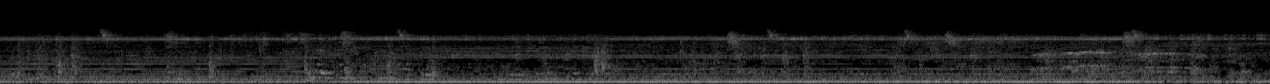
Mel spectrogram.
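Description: Electric hair clippers buzzing steadily while cutting hair at the side of the head, then switched off near the end.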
